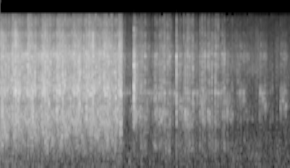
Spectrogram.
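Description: Hand burr grinder grinding coffee beans fine for espresso: a steady crunching as the crank turns, which drops off sharply about two seconds in to a lighter, sparser crackle that fades as the last beans go through the burrs.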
